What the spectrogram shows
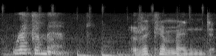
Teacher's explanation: Accent falls on third syllable.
